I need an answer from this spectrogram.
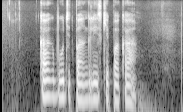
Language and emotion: Russian, neutral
